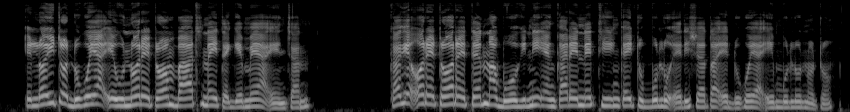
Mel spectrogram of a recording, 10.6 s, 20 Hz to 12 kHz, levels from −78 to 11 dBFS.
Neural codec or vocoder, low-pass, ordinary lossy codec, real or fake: none; 10.8 kHz; none; real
